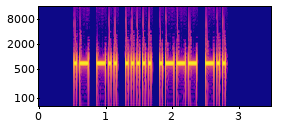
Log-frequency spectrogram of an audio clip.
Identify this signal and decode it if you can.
Morse code, heard as a keyed tone, about 28 wpm, 700 Hz. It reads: AD5JD
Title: USA Call Signs - 5 Characters - 8x Character Spacing - 28wpm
